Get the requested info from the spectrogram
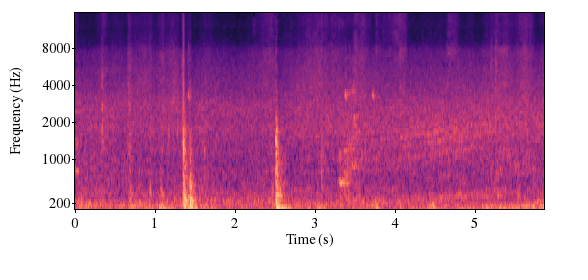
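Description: Knocks and bumps of a wooden sleeping platform of plywood and slats in a pickup bed as a person shifts and lies down on it: two sharper knocks about a second and a half and two and a half seconds in, with fainter ones between, over steady low background noise.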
